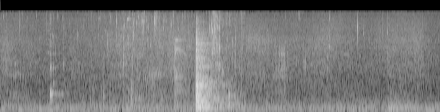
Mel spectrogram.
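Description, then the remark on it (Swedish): Quiet fizzing hiss of carbonated mineral water runs throughout, with a single louder, sharp sip or slurp about midway as someone drinks. No one speaks. “Det var mineralvatten va?”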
